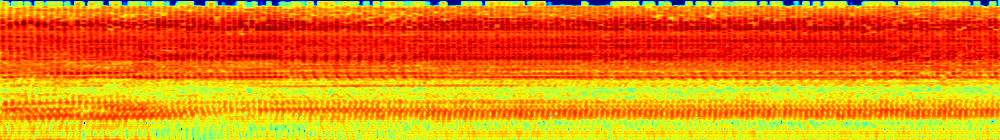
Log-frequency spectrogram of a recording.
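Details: Engine that developed a sudden noise during highway driving: steady running with a sharp, tinny tapping (コンコン) about two to three per second; suspected bearing (metal) failure.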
